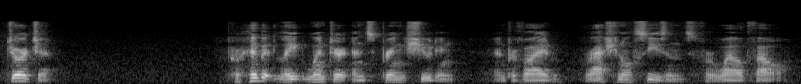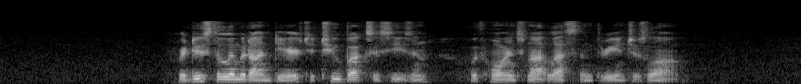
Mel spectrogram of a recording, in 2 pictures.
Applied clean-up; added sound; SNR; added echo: none; none; none; none.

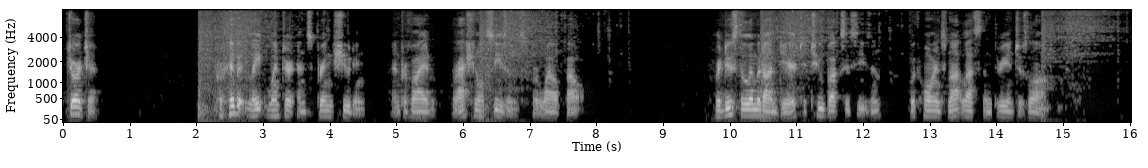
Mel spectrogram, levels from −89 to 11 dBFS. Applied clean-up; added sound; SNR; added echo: classical method spectral subtraction.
